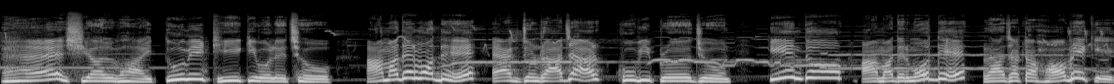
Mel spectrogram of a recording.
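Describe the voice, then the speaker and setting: A man voicing a big, strong animal in an animated fable, friendly but boastful about its strength. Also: on the high side, measured pace, faint music behind. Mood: eager, boastful. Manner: amiable, boastful.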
